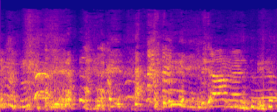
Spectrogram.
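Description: Young men laugh close by.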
